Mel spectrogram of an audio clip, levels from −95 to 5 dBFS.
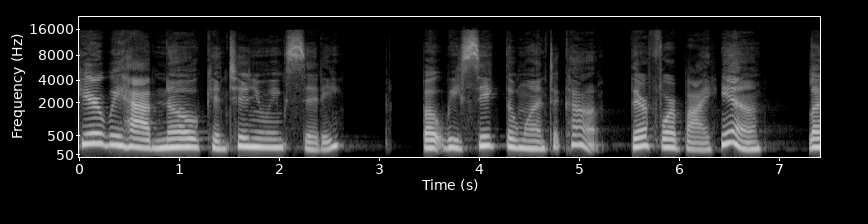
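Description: No technical faults are audible.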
